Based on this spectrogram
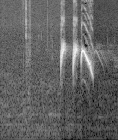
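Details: Caged female white-eye giving two quick high chirps and then a longer descending note, a call used to spur the male into louder singing.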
